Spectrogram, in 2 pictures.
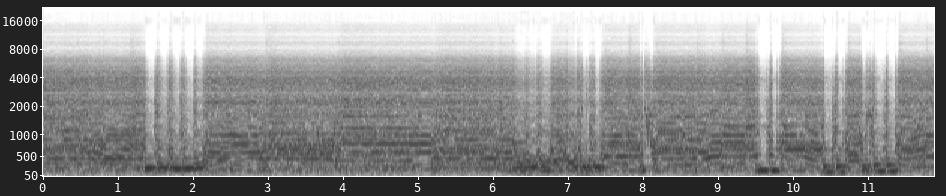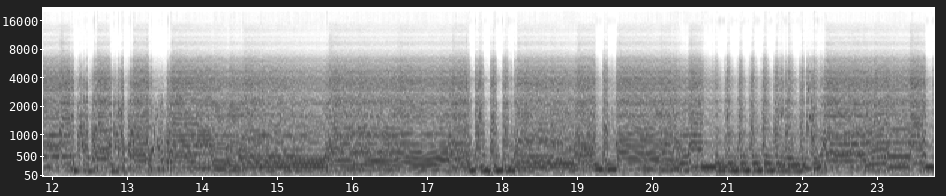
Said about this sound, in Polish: jak to gada na mocniejszym przesterze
